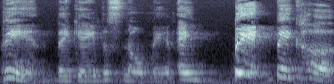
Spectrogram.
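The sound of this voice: A woman at medium pitch with big pitch swings and a slow pace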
